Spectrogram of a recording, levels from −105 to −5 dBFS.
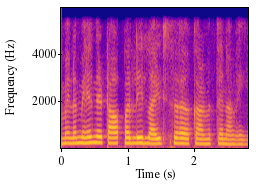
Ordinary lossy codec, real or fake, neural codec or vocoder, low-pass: none; fake; codec, 16 kHz in and 24 kHz out, 0.8 kbps, FocalCodec, streaming, 65536 codes; 5.4 kHz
